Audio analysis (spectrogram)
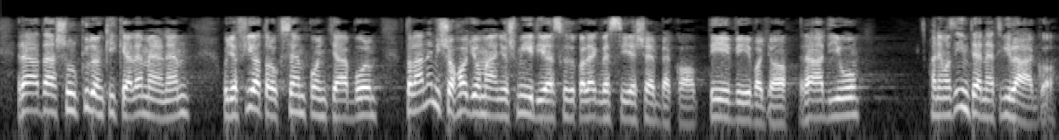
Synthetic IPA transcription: raːd̪aːʃulkylø̞ŋkikɛlːɛmɛlnɛm | ho̞ɟɒfijɒt̪ɒlo̞ksɛmpo̞ɲcaːboːl | t̪ɒlaːnːɛmiʃɒɦɒɟo̞maːɲo̞ʃmeːd̪ijɒɛskøzøkɒlɛɡʋɛseːjɛʃɛbːɛkɒt̪eːveːvɒɟɒraːd̪ijoː | hɒnɛmɒzint̪ɛrnɛt̪ʋilaːɡɒ̰

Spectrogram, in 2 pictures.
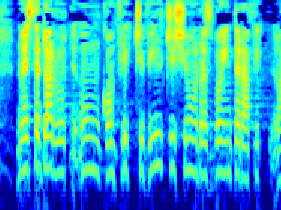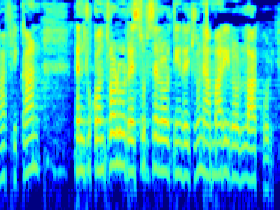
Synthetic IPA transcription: nuje̞st̪e̞d̪oarunko̞nflik̚t̪̚t͡ʃivilt͡ʃiʃiunrəzbo̞jint̪e̞ɾaafɾikanpe̞nt̪ɾuko̞nt̪ɾo̞lulre̞surse̞lo̞rd̪inre̞d͡ʒiuneamaɾilo̞rlakṵrʲ

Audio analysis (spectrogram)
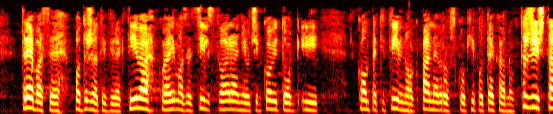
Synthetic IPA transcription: t̪ɾe̞base̞po̞d̪r̩ʒat̪id̪iɾe̞kt̪iːʋako̞jaimazat̪siːʎst̪ʋaːɾaɲe̞ut͡ʃiŋko̞ʋit̪o̞ɡi | ko̞mpe̞t̪it̪iʋno̞ɡpane̞ʋɾo̞psko̞ɡxipo̞t̪ekaɾno̞ɡt̪r̩ʒiʃt̪a

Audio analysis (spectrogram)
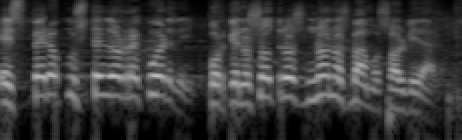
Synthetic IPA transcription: espeɾokeust̪eðlo̞rekweɾðipoɾkeno̞sot̪ɾo̞znõno̞zβamo̞saolβiða̰ɾ

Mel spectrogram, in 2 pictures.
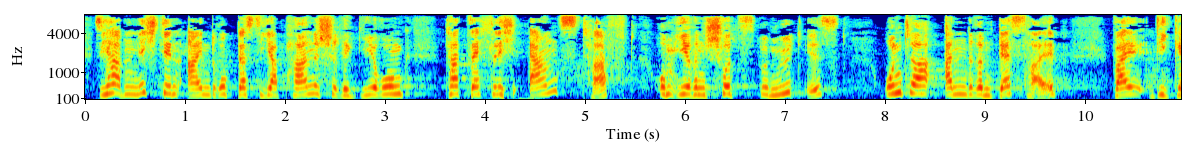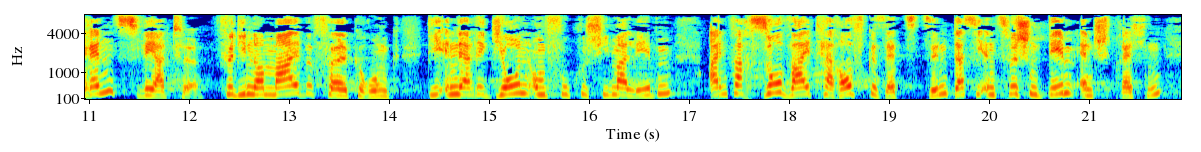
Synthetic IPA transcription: z̥iːhaːbm̩nɪçt̚d̥eːnʔaɪndʁʊk̚d̥asd̥iːjapʰaːnɪʃəʁeɡiːʁ̞ʊŋtʰaːtz̥ɛçlɪçʔɛɐnsthaft | ʔʊmʔiːʁ̞ənʃʊt͡sb̥əmyːtɪst | ʔʊntʰɐʔandəʁ̞əmdɛsha̰lp | v̥aɪld̥iːɡʁɛnt͡sv̥eːɐtʰə̰fyːɐdiːnɔɐmaːlbəfœlkəʁʊŋd̥iːʔɪndeːɐʁeɡjoːnʊmfukʰuʃiːmaleːbm̩ | ʔaɪnfaχz̥oːvaɪthɛʁaʊfɡ̥əzɛt͡stz̥ɪnt̚d̥asz̥iːɪnt͡sv̥ɪʃn̩deːmʔɛntʃpʁ̥ɛçn̩

